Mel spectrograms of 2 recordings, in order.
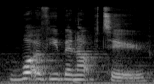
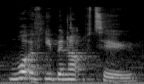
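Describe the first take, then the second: First: The words run together with reduced forms. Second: The same.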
